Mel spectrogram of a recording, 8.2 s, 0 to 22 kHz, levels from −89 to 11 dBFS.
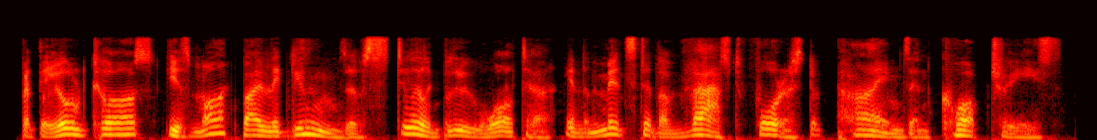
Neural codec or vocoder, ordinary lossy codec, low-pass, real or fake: codec, 24 kHz, 1.5 kbps, HILCodec; Opus, 64 kbps; 7.2 kHz; fake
